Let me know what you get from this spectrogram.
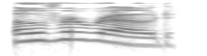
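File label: "overrode", English, British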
